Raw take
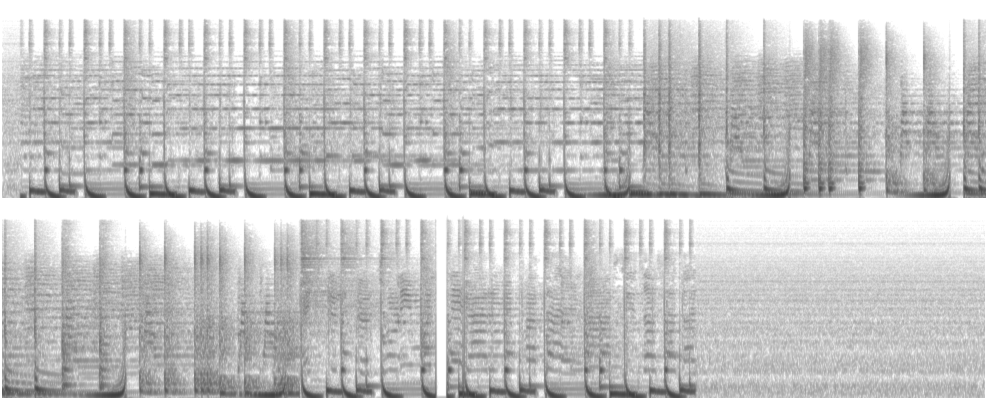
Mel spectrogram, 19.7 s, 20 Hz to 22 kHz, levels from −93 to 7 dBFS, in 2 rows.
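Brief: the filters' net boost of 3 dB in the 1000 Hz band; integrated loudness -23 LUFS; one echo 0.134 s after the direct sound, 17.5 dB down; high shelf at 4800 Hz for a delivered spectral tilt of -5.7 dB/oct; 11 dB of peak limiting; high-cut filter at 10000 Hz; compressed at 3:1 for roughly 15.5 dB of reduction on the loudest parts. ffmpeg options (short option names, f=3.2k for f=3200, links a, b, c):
-af "lowpass=10k,equalizer=f=1k:t=o:g=4,highshelf=f=4.8k:g=-4,acompressor=threshold=-42dB:ratio=3,alimiter=level_in=9.5dB:limit=-24dB:level=0:latency=1,volume=-9.5dB,aecho=1:1:134:0.133,volume=20.5dB"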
